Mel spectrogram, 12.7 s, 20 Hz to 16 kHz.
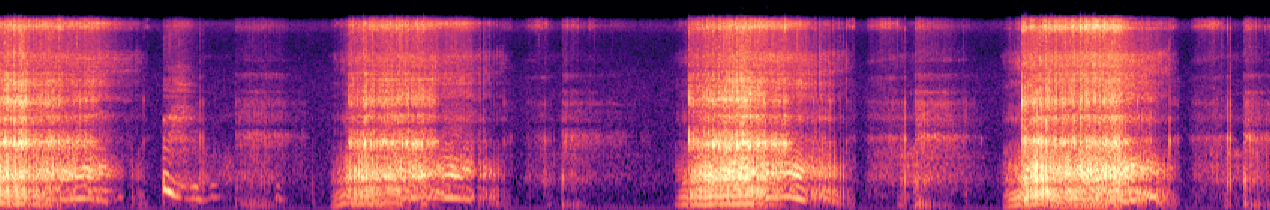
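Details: Snoring attributed to Oktoberfest drinking: loud, rough snores on each breath in, about 18 a minute, with quiet pauses between; ordinary snoring.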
